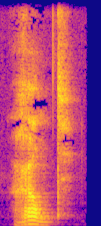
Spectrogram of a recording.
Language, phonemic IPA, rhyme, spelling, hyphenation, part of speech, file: Dutch, /rɑnt/, -ɑnt, rand, rand, noun, Nl-rand.ogg
- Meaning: 1. edge, brink, rim 2. boundary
